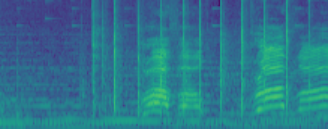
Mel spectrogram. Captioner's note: clapping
